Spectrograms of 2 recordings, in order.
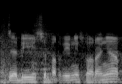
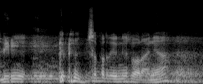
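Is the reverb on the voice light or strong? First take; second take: light; strong. First: The voice has only a little reverb. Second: The voice has strong, echoing reverb. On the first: "reverb-nya adalah ini reverb yang low" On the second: "reverb-nya ini di mode yang strong"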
